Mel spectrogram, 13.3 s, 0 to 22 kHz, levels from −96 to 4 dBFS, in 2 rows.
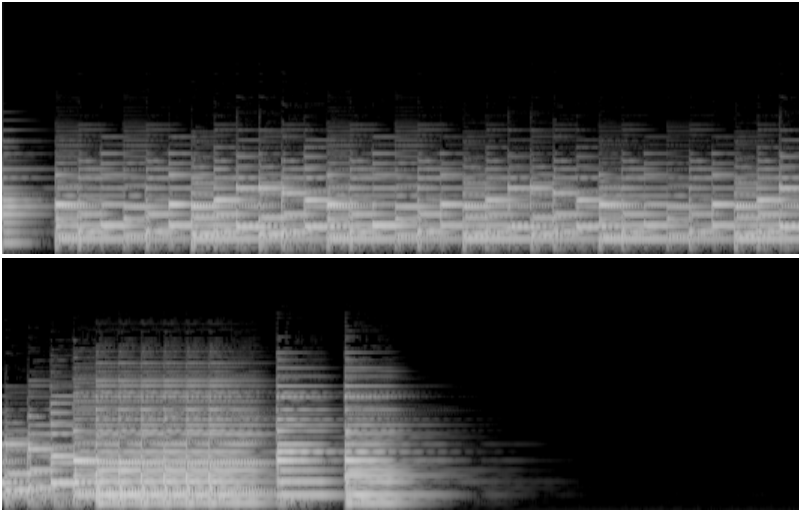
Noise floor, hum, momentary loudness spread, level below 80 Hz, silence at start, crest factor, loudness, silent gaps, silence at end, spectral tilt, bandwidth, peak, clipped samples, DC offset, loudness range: under -90 dBFS; none; 9 LU; -44 dBFS; 0 s; 18 dB; -23 LUFS; none; 3 s; -9 dB/octave; 5.8 kHz; -4 dBFS; under 0.1%; under 0.1%; 6 LU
